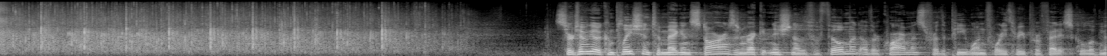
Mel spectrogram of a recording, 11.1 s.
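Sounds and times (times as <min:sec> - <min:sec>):
audience applause: 0:00.0 - 0:04.8
speech: 0:05.6 - 0:11.0.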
